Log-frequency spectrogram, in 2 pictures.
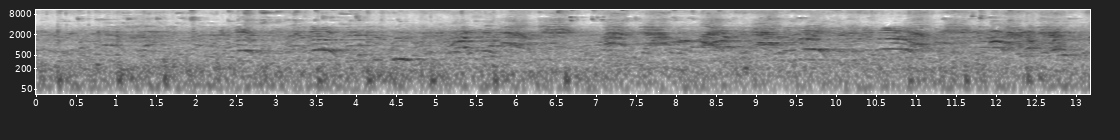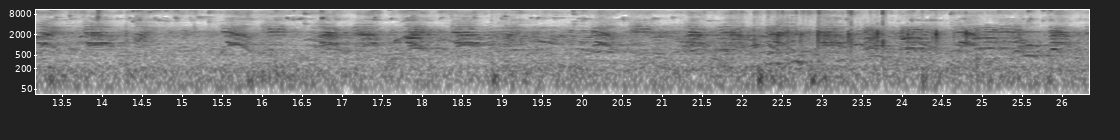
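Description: A crowd murmurs and chatters in the stands.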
